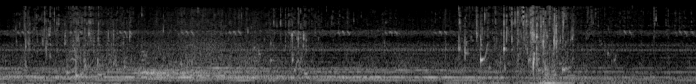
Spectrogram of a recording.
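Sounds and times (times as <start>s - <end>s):
water pouring and splashing over hands: 0.1s - 3.3s, 4.5s - 6.9s.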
